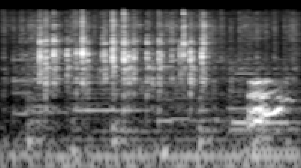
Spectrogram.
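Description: Rapid clattering clicks and clinks of toy alphabet blocks being shuffled into a new word, a cartoon sound effect, lasting about a second and a half.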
